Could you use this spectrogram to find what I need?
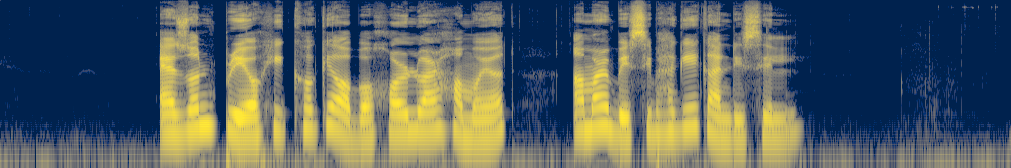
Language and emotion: Assamese, sad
